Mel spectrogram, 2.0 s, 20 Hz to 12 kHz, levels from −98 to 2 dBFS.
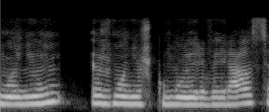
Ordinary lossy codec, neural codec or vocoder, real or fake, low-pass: MP3, 96 kbps; codec, 16 kHz, 2 kbps, FreqCodec, smaller model; fake; 7.2 kHz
